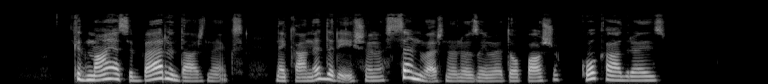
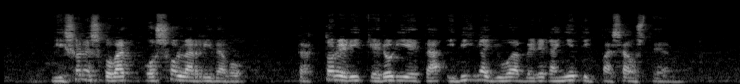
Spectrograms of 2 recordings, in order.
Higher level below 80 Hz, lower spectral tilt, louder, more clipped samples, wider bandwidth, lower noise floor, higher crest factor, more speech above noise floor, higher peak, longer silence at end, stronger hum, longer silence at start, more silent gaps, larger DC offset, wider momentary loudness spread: second, -74 dBFS vs -64 dBFS; about the same, -5 dB/octave vs -4 dB/octave; first, -22 LUFS vs -25 LUFS; neither; about the same, 11.5 kHz vs 11.5 kHz; first, -78 dBFS vs -57 dBFS; about the same, 20 dB vs 20 dB; first, 58 dB vs 31 dB; first, -2 dBFS vs -8 dBFS; first, 1.05 s vs 0.6 s; neither; first, 0.75 s vs 0.5 s; neither; neither; about the same, 14 LU vs 14 LU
